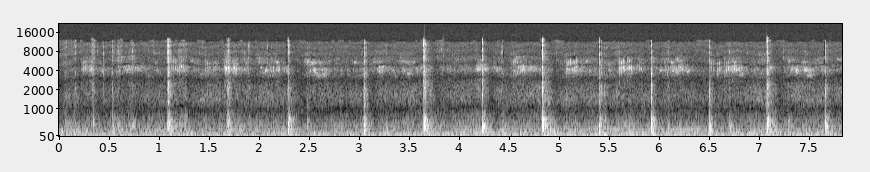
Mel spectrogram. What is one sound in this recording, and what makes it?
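Footsteps crunch slowly on a dirt path.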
